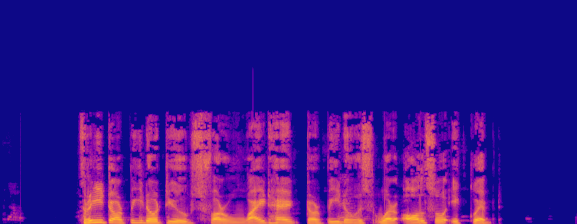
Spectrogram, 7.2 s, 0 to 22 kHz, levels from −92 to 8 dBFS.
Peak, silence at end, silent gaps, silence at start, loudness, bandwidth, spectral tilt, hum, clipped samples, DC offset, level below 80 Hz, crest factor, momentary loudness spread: 0 dBFS; 1.05 s; 3.79-3.84 s; 1 s; -15 LUFS; 11.5 kHz; -5 dB/octave; none; under 0.1%; under 0.1%; -52 dBFS; 16 dB; 6 LU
